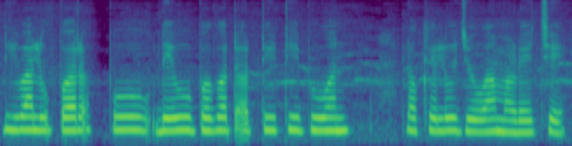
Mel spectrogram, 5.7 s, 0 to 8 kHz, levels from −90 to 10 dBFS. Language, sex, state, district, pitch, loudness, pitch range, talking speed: Gujarati, female, Gujarat, Valsad, 230 Hz, -15 LUFS, 220-235 Hz, 115 wpm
